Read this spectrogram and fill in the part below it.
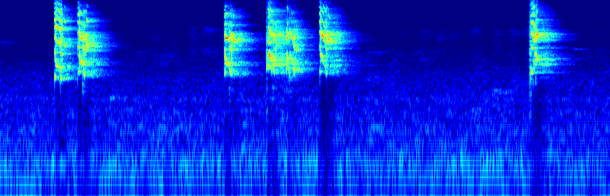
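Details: Shrill chirps from a breeding pair of Australian lovebirds, heard as a doubled note, then a tight group of three, then one final call after a gap.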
